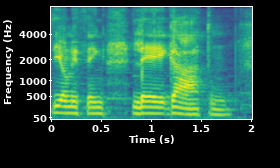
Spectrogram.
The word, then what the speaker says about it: legatum: As Luke in his video points out, in this part, excellently pronounced, the only thing, legatum. So we need the e longer. Its phonemic vowel length is very important in Latin.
